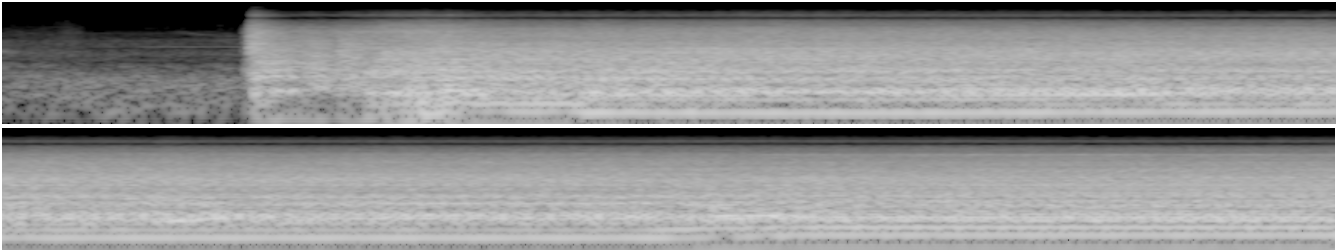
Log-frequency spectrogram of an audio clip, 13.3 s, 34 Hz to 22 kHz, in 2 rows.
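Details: Case SV280 skid steer diesel starting after replacing rusted leaking main hydraulic supply line and two steel lines with rubber hoses: starter catches after about a second, settles into steady, even idle, no misses or knocks; checking for leaks.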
